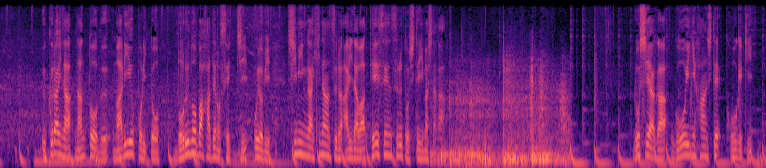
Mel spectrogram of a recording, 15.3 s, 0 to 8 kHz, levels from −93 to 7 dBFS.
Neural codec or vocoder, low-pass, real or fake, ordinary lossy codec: none; 7.2 kHz; real; none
